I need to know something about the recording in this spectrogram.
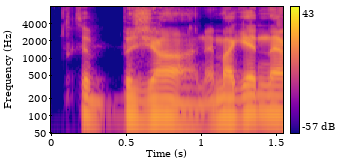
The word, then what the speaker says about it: Bijan: I used to like I tell people I've been saying it be bjon my whole life and my mom's like why do you say that? Like it's bjon and I'm like so but however you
